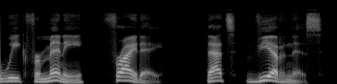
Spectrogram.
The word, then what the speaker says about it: viernes: That's viernes, V-I-E-R-N-E-S, pronounced miércoles.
